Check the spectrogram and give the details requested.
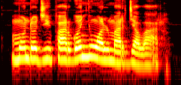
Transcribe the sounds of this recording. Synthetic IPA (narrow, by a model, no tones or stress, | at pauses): mɔndɔd͡ʒipʰaɾɡɔɲuwɔlmaɾd͡ʒawa̰ɾ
